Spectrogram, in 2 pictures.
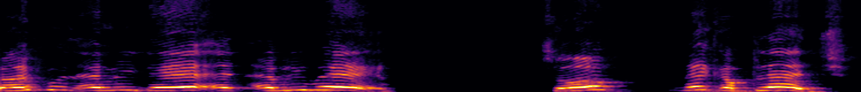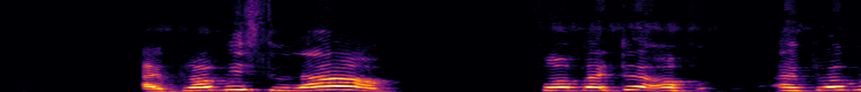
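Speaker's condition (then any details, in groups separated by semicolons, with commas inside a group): Cerebral palsy spastic quadriplegia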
